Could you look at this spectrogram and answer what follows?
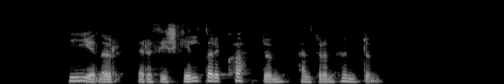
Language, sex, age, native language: Icelandic, male, 20-29, Icelandic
